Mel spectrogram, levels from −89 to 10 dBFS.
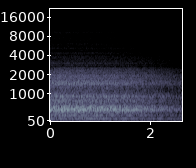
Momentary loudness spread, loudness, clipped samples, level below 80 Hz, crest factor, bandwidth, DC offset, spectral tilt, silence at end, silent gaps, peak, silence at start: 11 LU; -36 LUFS; under 0.1%; -60 dBFS; 14 dB; 11.5 kHz; under 0.1%; -7.5 dB/octave; 0 s; none; -22 dBFS; 0 s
